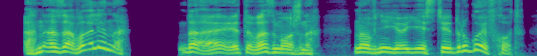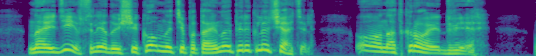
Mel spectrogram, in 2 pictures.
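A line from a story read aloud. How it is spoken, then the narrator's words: Tired, impatient. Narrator (Russian): устало ответил он, с нетерпением добавив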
